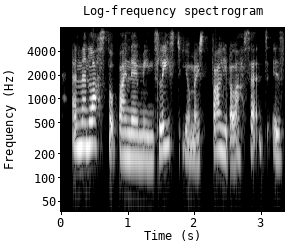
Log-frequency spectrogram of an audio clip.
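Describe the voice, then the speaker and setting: At a fairly quick pace, a woman with a fairly low pitch and vocal fry speaks with lively intonation. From Britain. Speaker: insurance agency director. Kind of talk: webinar presentation. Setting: webinar.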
